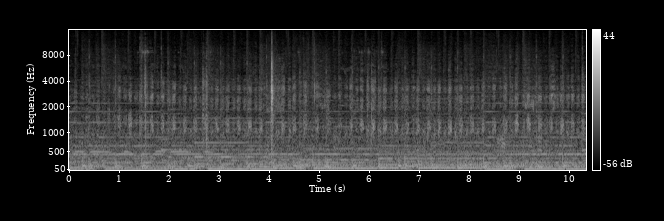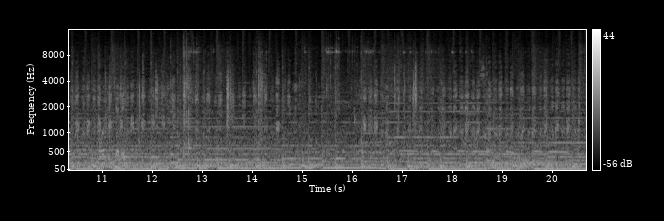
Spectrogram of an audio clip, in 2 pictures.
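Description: An American bulldog panting while being stroked, over steady background music, with a single sharp click about four seconds in.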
